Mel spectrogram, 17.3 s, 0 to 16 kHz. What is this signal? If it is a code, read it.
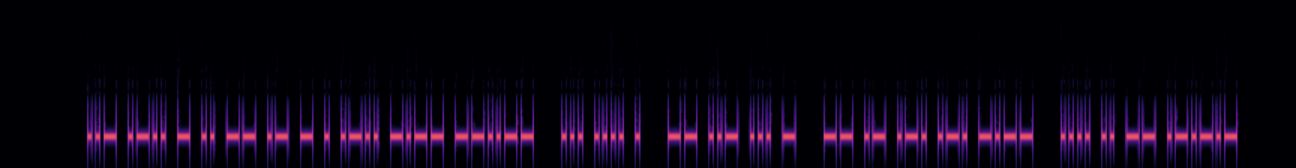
Morse code, heard as a keyed tone, about 22 wpm, 700 Hz. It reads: ULTIMATELY, SHE MUST MARRY HIM.
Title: Sentences from Top 1200 Words 22wpm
